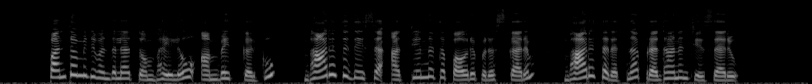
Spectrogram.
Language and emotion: Telugu, neutral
